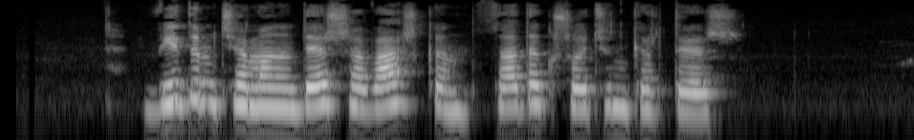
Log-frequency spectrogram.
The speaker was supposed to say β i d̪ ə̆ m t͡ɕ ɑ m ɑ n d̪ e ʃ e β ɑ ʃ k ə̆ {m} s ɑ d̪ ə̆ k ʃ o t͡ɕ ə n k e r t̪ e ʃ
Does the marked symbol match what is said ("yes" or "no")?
no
